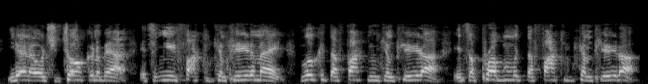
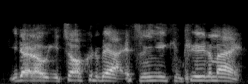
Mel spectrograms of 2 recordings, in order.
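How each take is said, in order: First: High, worked-up ranting farmer; farmer going crazy. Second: Higher, hurried farmer protesting; pig farmer customer. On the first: Pig farmer losing it at tech support, irate high rant. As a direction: rant as an irate customer, pitched way up. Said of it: "he's going crazy". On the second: Pig farmer on the phone to tech support, indignant. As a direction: put on an indignant farmer, pitched up. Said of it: "who was a pig farmer". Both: Acted.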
